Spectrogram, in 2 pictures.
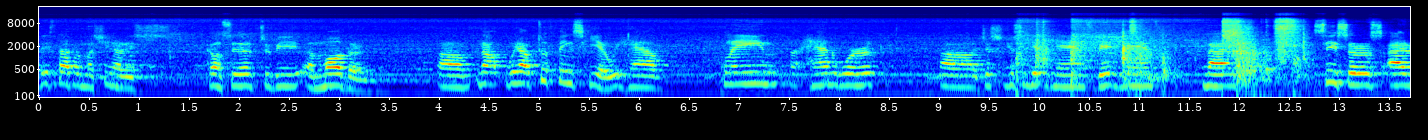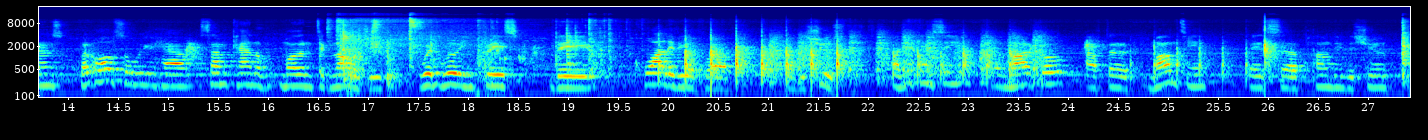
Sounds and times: Speech: 0:00.0 - 0:03.4, 0:04.0 - 0:08.4, 0:09.0 - 0:20.7, 0:21.3 - 0:27.3.

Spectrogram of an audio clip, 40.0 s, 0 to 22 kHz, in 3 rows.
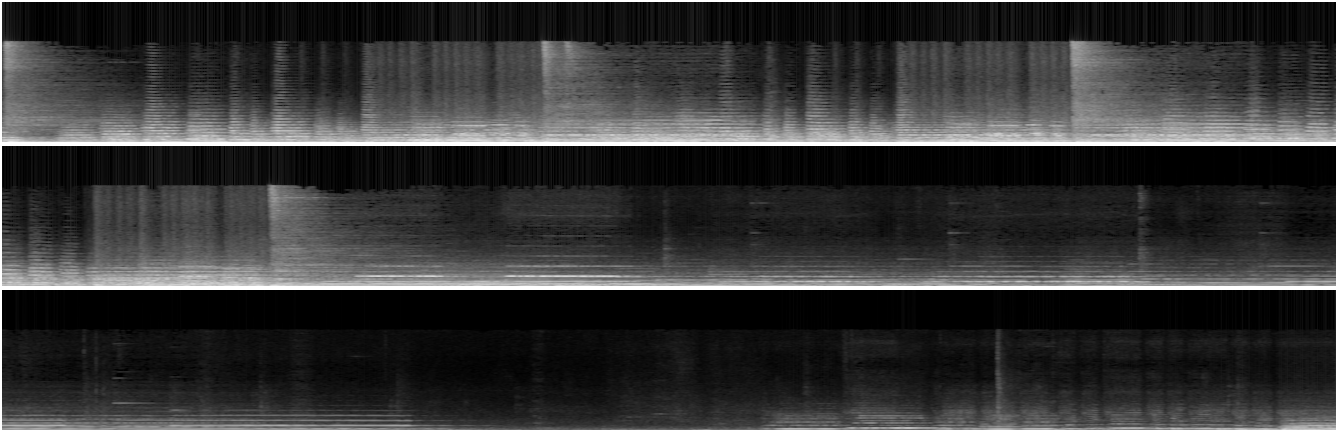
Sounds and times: Music: 0:00.0 - 0:40.0.

